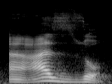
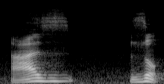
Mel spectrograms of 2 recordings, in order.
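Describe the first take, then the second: First: Said in the usual way. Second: اعزو said very slowly, z held double; slow doubled z. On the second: Shown as a demonstration. Teacher repeats اعزو slowly to show the doubling. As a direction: draw out اعزو with a long doubled z. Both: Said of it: "یک بار به همراه ما قبل بعد خوانده بشه".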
